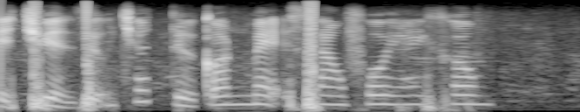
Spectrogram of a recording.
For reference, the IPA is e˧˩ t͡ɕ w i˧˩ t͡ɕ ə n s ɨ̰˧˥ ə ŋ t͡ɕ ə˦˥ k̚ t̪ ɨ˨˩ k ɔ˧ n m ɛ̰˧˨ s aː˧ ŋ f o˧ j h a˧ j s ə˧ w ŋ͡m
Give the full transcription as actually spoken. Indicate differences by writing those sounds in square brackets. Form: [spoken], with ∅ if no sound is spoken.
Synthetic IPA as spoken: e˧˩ t͡ɕ w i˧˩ [∅] ə n [z] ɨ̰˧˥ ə ŋ t͡ɕ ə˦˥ [t̚] t̪ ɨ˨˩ k ɔ˧ n m ɛ̰˧˨ s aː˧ ŋ f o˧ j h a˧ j [x] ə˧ w ŋ͡m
